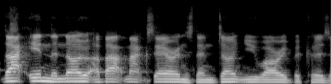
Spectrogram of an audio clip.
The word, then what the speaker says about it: Max Aarons: not Max Aarons, but his name is indeed Max Aarons. And that is how it is pronounced according to the man himself.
